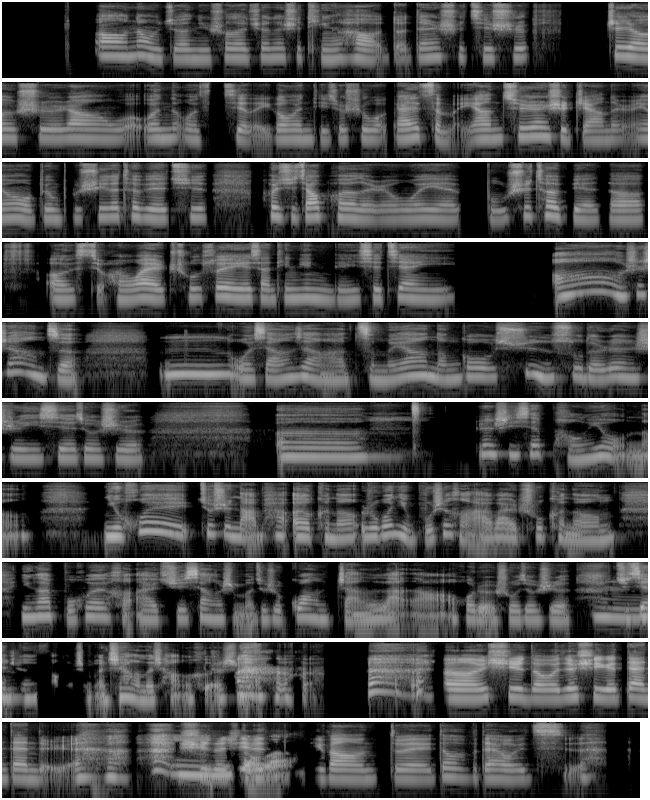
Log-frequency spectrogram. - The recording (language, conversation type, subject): Chinese, advice, 分手后我该如何开始自我修复并实现成长？
- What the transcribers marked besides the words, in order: other background noise; teeth sucking; tsk; laughing while speaking: "这样的"; chuckle; chuckle; chuckle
